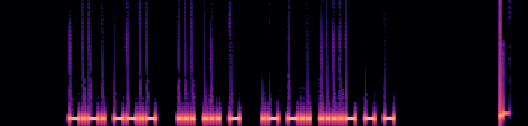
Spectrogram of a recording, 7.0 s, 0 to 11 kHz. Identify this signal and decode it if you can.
Morse code, heard as a keyed tone, about 28 wpm, 700 Hz. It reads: CQ SST AD4TT
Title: K1USN SST QSO Practice - 28wpm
